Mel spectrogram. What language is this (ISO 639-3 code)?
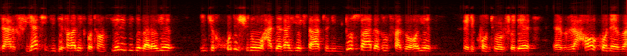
fas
